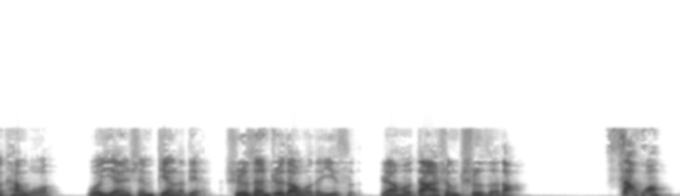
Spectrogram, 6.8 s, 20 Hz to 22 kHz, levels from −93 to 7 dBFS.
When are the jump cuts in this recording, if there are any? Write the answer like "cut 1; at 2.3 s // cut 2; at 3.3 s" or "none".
cut 1; at 2.2 s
